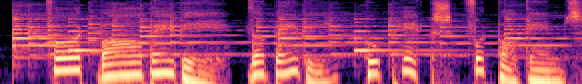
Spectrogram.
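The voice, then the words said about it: Creepy put-on voice. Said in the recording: “My creepy voice”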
